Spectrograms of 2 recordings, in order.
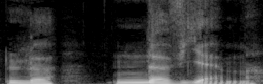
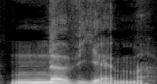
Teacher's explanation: be careful because this EU in neuvième is actually open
